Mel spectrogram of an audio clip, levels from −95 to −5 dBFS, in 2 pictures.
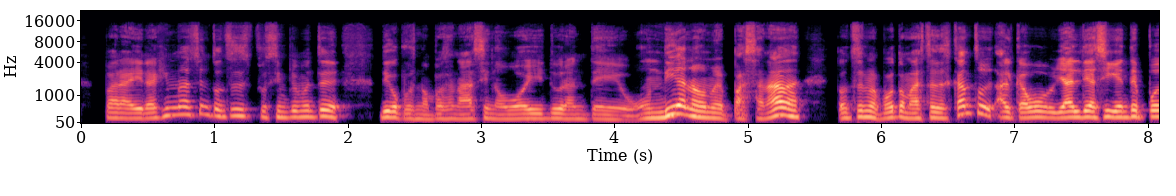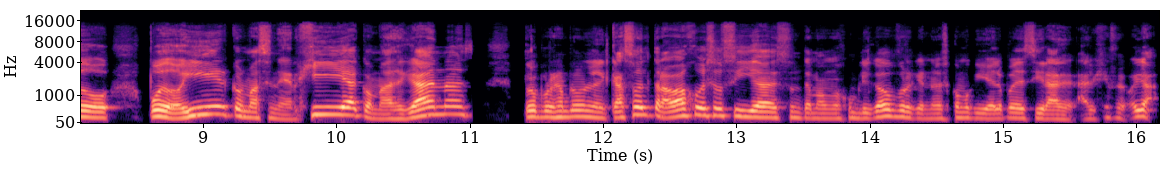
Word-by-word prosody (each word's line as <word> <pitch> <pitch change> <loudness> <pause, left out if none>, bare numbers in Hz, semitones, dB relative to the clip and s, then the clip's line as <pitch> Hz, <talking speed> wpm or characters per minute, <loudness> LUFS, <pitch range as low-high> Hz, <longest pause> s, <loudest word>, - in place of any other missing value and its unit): para 150 -2 -3
ir 145 0 -1
al 150 - -2
gimnasio, 240 +6 -5
entonces, 205 -2 -5
pues, 170 -3 -9
simplemente, 175 +1 -2 0.3
digo, 170 -1 +1
pues, 135 -1 -9
no 120 - -9
pasa 130 +1 -8
nada, 125 0 -5
si 130 - -4
no 125 -3 -8
voy 135 +2 -2
durante 125 -4 -6
un 135 +10 -4
día 260 +6 +7
no 185 -4 +4
me 150 -2 -2
pasa 135 - -4
nada. 200 0 +6 0.2
Entonces, 150 +5 -5
me 170 -5 0
puedo 155 - -1
tomar 145 -5 0
este 160 +2 -2
descanso, 255 - 0
al 165 -1 -1
cabo 160 +1 0
ya 165 +2 +4
al 170 - +4
día 180 -1 +5
siguiente 175 +1 +2
puedo 175 -3 +3 0.3
puedo 180 -6 +6
ir 250 +7 +2
con 210 -6 -1
más 160 -1 -2
energía, 230 - +1
con 170 -5 -3
más 130 0 -3
ganas. 245 - +4 0.4
Pero, 185 +1 +1
por 175 - -1
ejemplo, 175 +2 -1
en 185 - -2
el 155 -3 -4
caso 165 +8 -1
del 240 -1 +3
trabajo, 205 +8 +3
eso 220 -1 +1
sí 205 -3 -4
ya 170 -2 +4
es 155 0 -7
un 160 - -9
tema 145 -1 -7
más 140 0 -10
complicado, 155 +6 -2
porque, 165 -6 -4
no 135 - -12
es 135 - -10
como 160 +2 -7
que 145 -1 -10
yo 135 - -2
le 135 - -6
pueda 155 - -3
decir 145 -2 -4
al 125 -3 -3
al - - -11
jefe: 160 +4 -15
"Oiga, 195 +2 -2
165 Hz, 265 wpm, -22 LUFS, 145-190 Hz, 0.4 s, día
